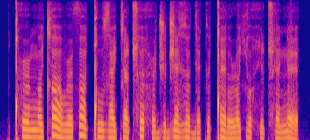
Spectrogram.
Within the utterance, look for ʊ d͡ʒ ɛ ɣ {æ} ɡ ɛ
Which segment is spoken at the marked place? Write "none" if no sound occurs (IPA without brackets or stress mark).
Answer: ə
